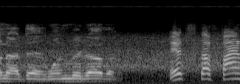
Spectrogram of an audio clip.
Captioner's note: crowd cheering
